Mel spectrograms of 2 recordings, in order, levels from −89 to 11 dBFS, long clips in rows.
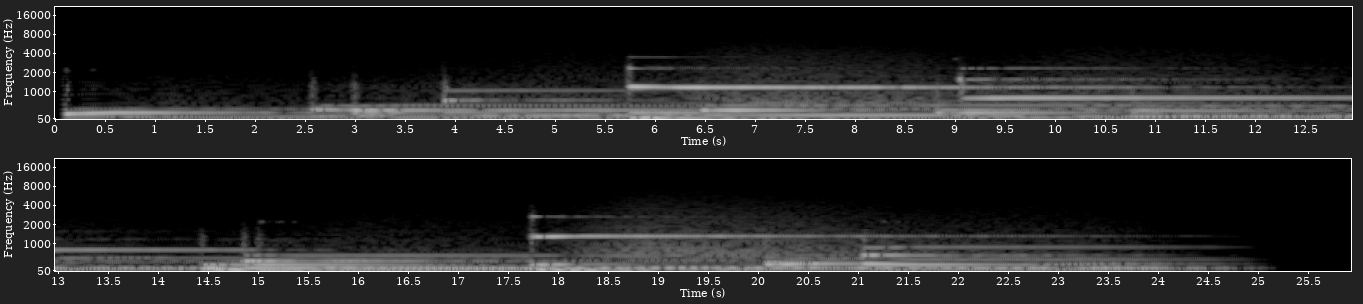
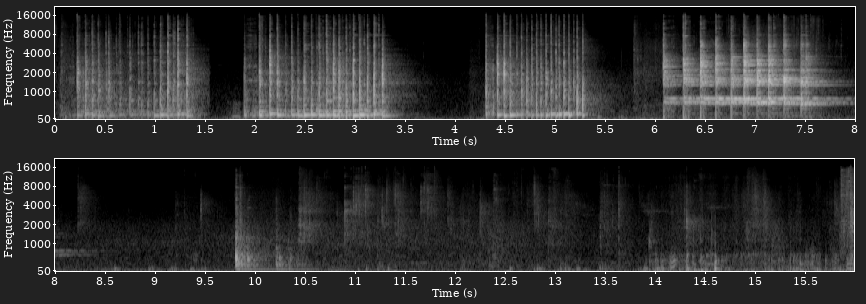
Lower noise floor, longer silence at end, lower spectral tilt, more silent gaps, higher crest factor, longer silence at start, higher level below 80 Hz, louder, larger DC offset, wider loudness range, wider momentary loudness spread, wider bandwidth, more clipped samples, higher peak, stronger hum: about the same, -62 dBFS vs -61 dBFS; first, 1.2 s vs 0 s; first, -11.5 dB/octave vs -4 dB/octave; neither; second, 18 dB vs 26 dB; about the same, 0.1 s vs 0.2 s; first, -40 dBFS vs -54 dBFS; second, -30 LUFS vs -22 LUFS; neither; second, 9 LU vs 22 LU; second, 15 LU vs 27 LU; second, 4.2 kHz vs 17 kHz; neither; second, -12 dBFS vs 0 dBFS; neither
